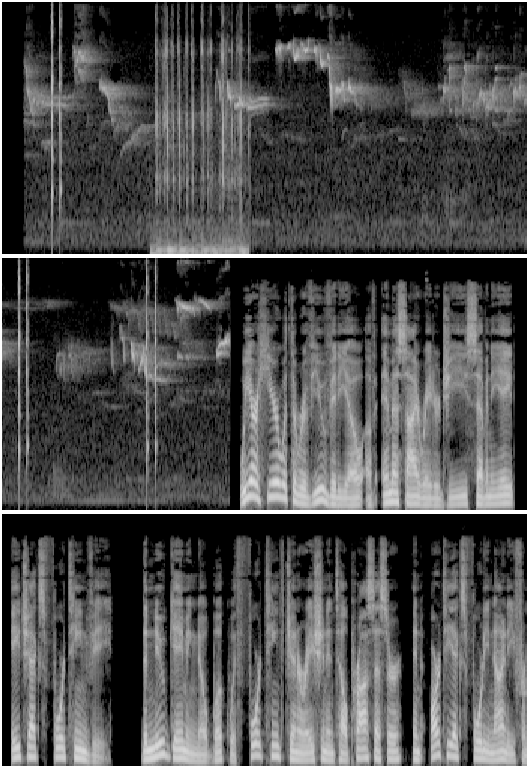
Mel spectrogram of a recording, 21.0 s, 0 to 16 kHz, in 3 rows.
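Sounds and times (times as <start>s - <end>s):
bird chirps: 0.3s - 10.1s
mouse button clicks: 0.6s - 0.9s, 8.9s - 9.2s.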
